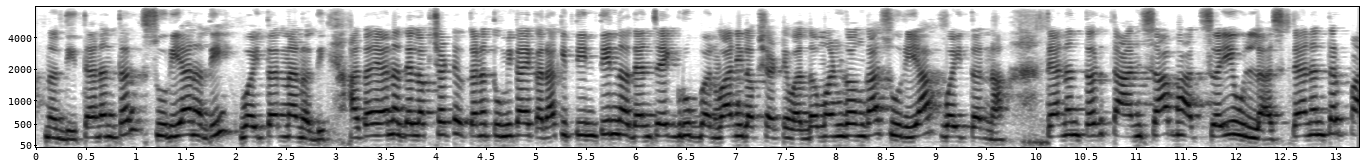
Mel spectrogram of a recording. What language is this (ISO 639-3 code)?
mar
